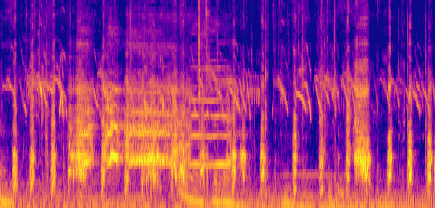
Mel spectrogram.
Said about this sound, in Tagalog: Ito yung mga Rhode Island chicken.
